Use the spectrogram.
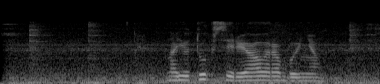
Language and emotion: Russian, neutral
